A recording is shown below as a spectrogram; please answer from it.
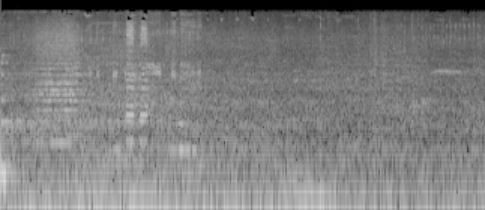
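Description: City road traffic: a steady low rumble of vehicles with car horns tooting a few times in the first couple of seconds.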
